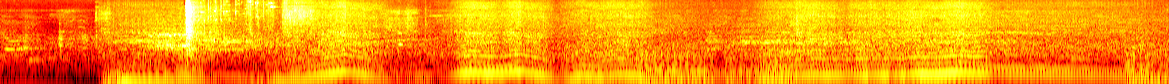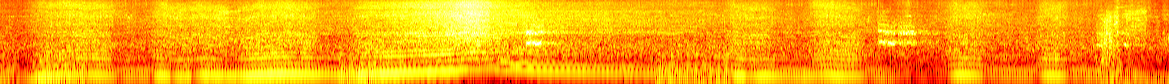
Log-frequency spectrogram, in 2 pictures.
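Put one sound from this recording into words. A sports car engine starts, then revs and roars as the car speeds up and shifts gears.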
